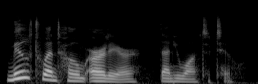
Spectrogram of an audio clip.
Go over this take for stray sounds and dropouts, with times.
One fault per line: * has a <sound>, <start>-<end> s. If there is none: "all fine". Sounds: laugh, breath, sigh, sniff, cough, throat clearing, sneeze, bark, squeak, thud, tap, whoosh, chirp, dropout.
all fine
